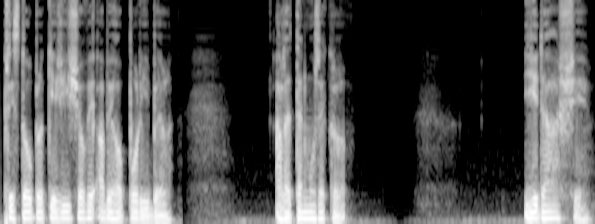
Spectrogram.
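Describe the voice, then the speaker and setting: A man reads a scripture passage aloud with a steady, solemn delivery. His voice is very low and deep. The recording is dry and close, with no echo. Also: pauses often. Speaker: scripture reader. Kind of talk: scripted Bible reading.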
